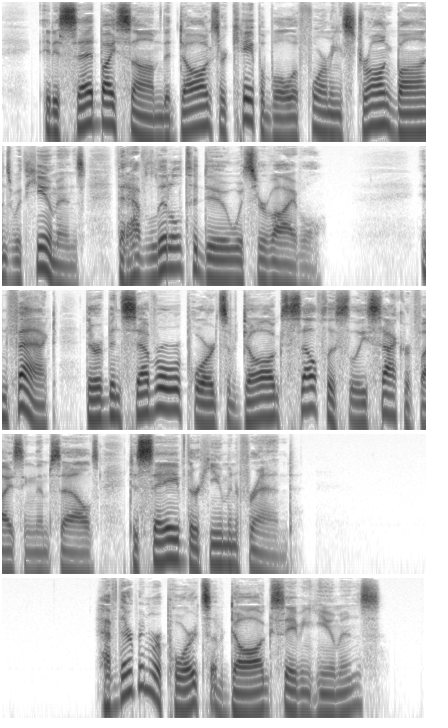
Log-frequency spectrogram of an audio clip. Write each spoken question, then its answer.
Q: Have there been reports of dogs saving humans?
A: Yes, there have been reports of dogs saving humans.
